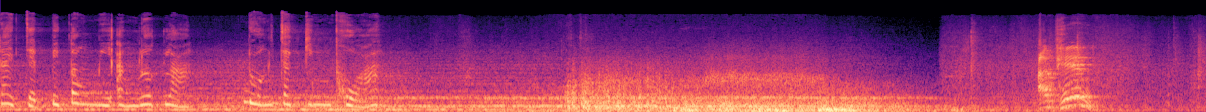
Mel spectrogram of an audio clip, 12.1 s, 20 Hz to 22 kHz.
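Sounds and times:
thunder rumbling: 0.0s - 11.4s
low steady hum: 0.0s - 11.7s.

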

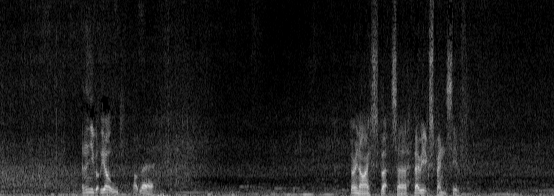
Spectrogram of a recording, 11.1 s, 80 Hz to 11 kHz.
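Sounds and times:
low outdoor rushing noise: 0.0s - 11.0s.

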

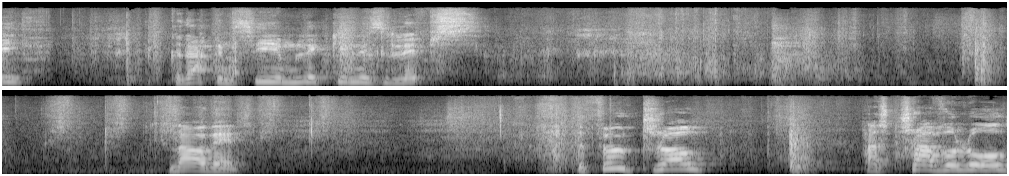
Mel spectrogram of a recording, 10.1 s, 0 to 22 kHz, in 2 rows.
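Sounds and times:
cardboard box rustling: 0.6s - 5.0s.

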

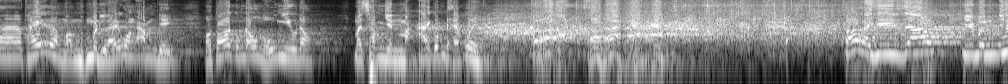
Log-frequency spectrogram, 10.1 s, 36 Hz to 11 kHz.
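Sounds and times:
audience applauding: 5.0s - 10.0s.

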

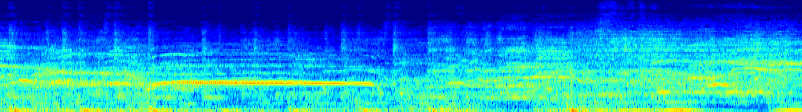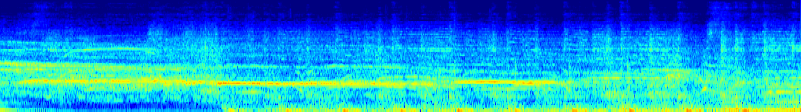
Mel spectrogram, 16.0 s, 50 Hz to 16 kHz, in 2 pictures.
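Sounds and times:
audience cheering and screaming: 0.0s - 16.0s
dance music: 0.0s - 16.0s.

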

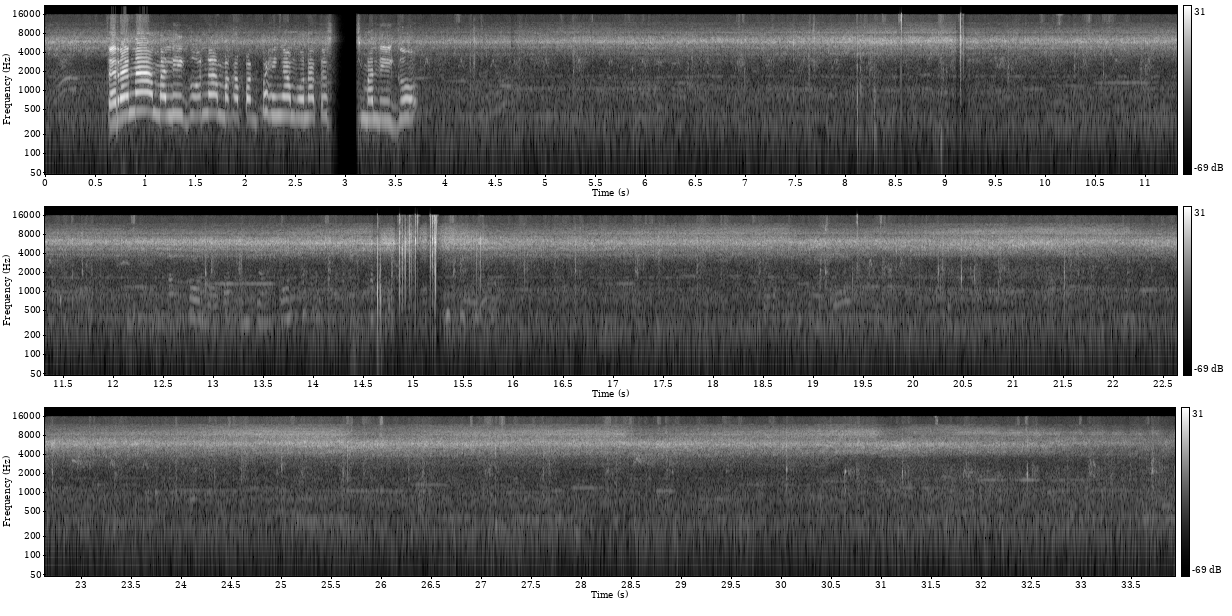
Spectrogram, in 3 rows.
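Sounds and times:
high-pitched insect drone: 0.0s - 33.9s.

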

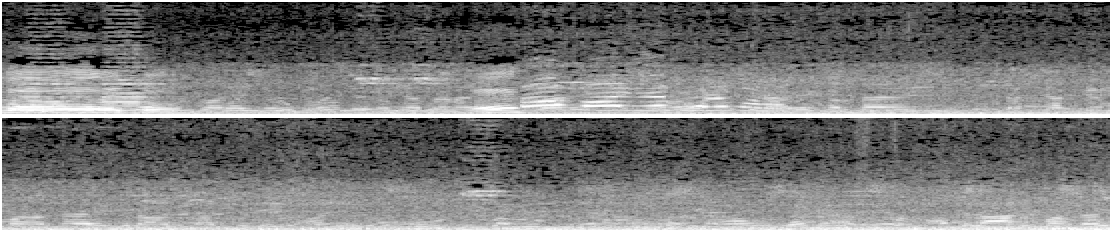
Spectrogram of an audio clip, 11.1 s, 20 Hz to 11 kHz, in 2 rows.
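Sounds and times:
people talking: 0.0s - 11.0s
road traffic rumble: 0.0s - 11.0s.

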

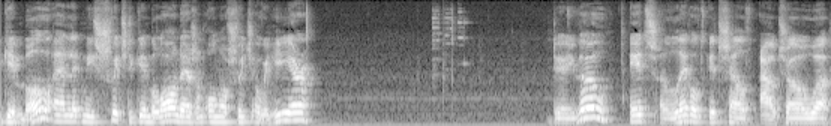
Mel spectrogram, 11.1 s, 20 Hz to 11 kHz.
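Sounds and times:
high electronic beeps: 5.8s - 6.3s.

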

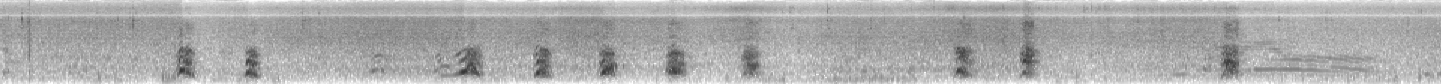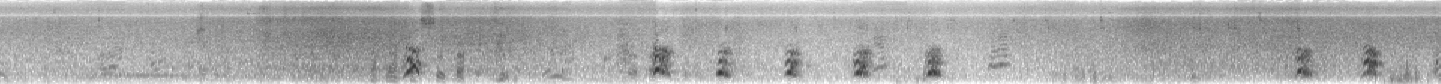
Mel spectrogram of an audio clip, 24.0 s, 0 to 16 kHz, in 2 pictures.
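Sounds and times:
dog barking: 1.5s - 2.2s, 3.1s - 6.4s, 7.9s - 8.7s, 10.2s - 10.4s, 15.4s - 15.6s, 17.2s - 19.9s, 22.8s - 24.0s.

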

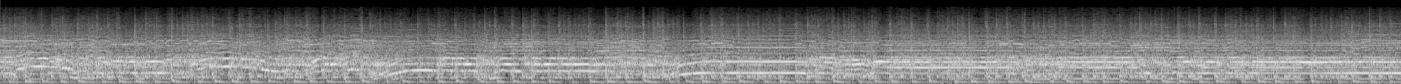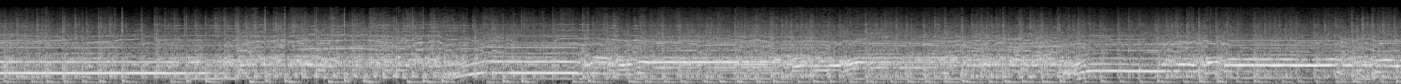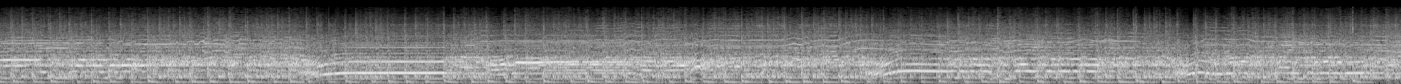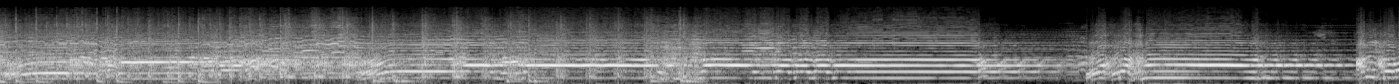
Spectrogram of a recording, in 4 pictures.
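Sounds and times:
fast steady drumming: 0.0s - 52.0s
shehnai melody: 0.0s - 56.0s.

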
